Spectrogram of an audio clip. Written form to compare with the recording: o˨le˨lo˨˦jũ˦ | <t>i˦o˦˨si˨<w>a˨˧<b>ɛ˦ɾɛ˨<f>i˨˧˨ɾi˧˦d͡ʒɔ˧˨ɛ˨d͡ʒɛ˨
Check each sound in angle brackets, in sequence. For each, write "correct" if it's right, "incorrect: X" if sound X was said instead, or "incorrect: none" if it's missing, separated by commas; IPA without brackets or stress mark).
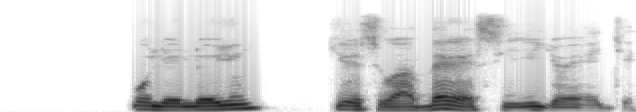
incorrect: k, correct, correct, incorrect: s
